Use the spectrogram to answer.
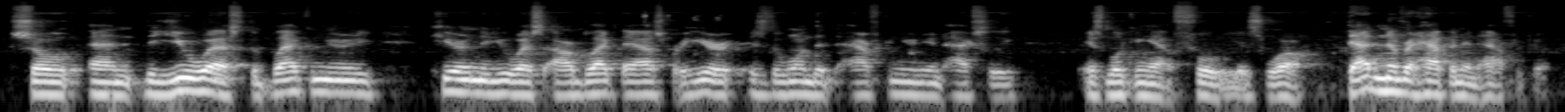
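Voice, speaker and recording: Mellow, dark-voiced man in conversation. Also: mid-range voice, steady tone, fairly quick. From Somalia. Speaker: panel guest. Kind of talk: casual panel discussion.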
